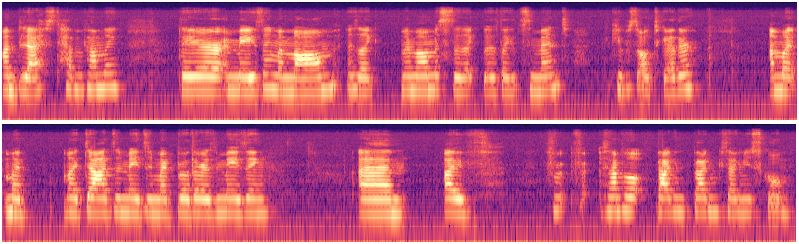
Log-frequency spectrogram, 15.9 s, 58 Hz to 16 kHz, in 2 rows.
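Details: 19-year-old woman with functional dystonia, diagnosed at age 10, affecting her right side up to the eyes, with severe facial spasms affecting her speech; treated with botulinum toxin injections since age 14.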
